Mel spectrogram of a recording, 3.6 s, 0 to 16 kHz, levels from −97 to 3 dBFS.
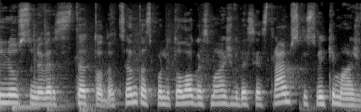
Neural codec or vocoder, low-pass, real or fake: none; 14.4 kHz; real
